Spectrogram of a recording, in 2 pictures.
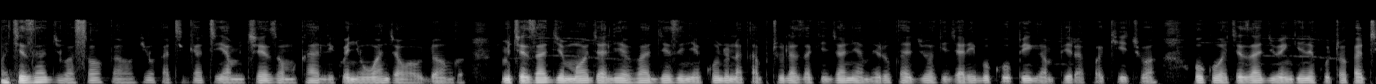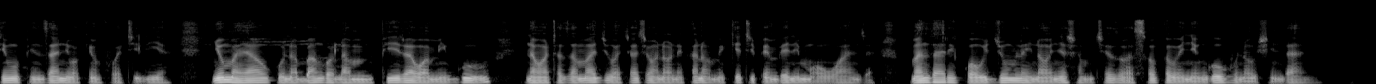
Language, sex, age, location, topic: Swahili, male, 25-35, Nairobi, education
